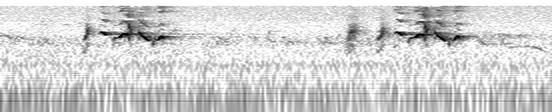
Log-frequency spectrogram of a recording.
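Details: Sooty-headed bulbul kept as a decoy, giving two brief bubbly whistled phrases about a second and a half apart, each a quick warbling twist, with faint low rumble behind.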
